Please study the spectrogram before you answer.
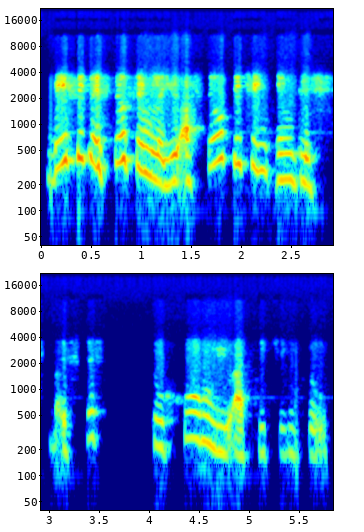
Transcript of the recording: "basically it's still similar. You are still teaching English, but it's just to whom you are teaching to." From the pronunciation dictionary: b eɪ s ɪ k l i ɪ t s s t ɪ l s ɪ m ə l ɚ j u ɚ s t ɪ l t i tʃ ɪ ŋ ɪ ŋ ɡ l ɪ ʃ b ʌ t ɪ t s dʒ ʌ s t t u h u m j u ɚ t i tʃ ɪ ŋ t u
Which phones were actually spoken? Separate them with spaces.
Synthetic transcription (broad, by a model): b eɪ s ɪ k l i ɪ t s s t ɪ l s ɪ m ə l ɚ j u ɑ s t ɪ l t i tʃ ɪ ŋ ɪ ŋ ɡ l ɪ ʃ b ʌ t ɪ t s dʒ ʌ s t t u h u m j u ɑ t i tʃ ɪ ŋ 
